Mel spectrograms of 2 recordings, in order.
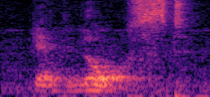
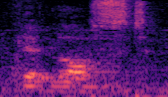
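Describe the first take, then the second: First: The vowel in 'lost' is long, like 'or'. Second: The vowel in 'lost' is short, like 'oh'. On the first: This is the old-fashioned pronunciation from the early century. The speaker calls it wrong. "received pronunciation on the whole still had" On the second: This is the normal present-day pronunciation. The speaker calls it right. "normally pronounced with a short vowel"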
